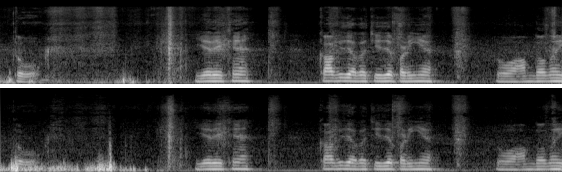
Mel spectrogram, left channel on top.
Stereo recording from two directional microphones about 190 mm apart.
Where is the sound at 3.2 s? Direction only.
40° left (ahead or behind).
